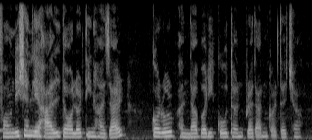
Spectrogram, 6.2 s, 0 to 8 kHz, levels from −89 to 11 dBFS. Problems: none marked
